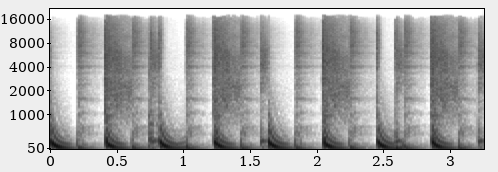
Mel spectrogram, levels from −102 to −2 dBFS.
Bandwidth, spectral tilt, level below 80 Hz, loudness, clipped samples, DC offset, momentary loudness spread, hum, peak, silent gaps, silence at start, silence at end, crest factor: 18 kHz; -4.5 dB/octave; -30 dBFS; -19 LUFS; under 0.1%; under 0.1%; 1 LU; none; -2 dBFS; none; 0 s; 0 s; 16 dB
